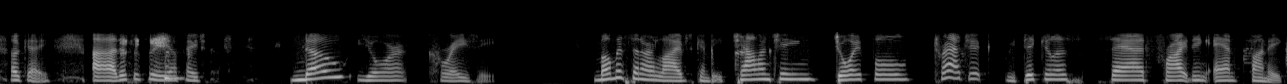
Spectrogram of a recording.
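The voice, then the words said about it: Southern American accent. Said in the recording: “you're doing quite well understanding my Southern accent ... I love it. I think it's beautiful.”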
